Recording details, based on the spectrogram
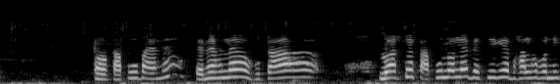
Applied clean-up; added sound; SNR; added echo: classical method log-MMSE.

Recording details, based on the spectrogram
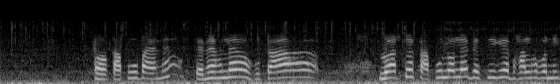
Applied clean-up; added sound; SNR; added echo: none; Bicycle; 9 dB; none.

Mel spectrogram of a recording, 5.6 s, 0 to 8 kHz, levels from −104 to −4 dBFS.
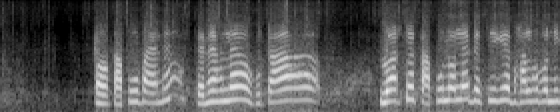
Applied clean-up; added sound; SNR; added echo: neural separator model SepFormer DNS4.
